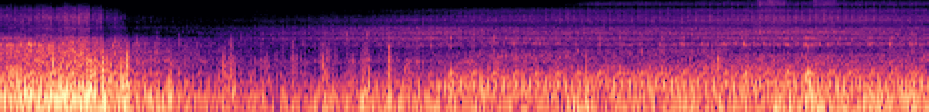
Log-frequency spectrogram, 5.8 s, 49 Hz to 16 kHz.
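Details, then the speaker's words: 1984 Ford LTD Crown Victoria V8, after a new carburetor gasket to fix a vacuum leak causing backfiring: brief spray hiss of brake cleaner, then steady even idle with no surge or speed change; vacuum leak fixed, normal idle. "I hear no change so I'm going to say we got that vacuum problem fixed uh for about $4 with a new gasket"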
